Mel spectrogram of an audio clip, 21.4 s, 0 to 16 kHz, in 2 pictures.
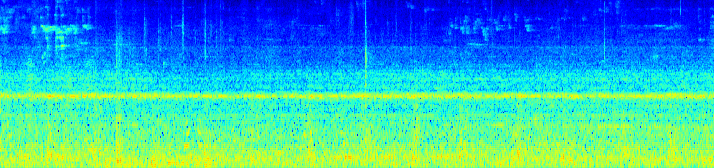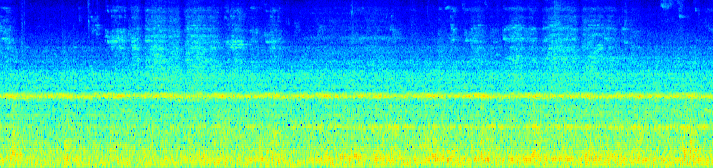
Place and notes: recorded some transportation devices while waiting for a train arrival.
Berlin, Germany, 20 February 2011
